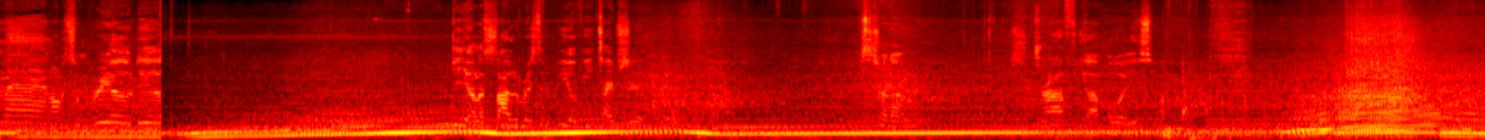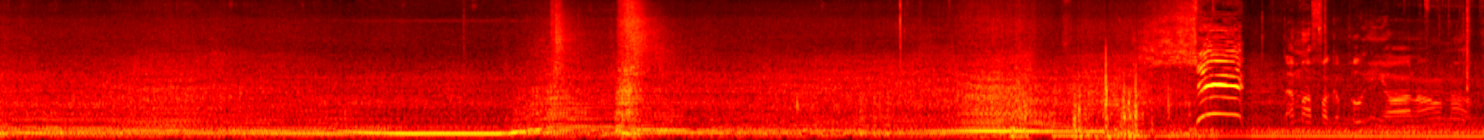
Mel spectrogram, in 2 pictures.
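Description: A powerful car engine rumbles and revs up and down loudly.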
